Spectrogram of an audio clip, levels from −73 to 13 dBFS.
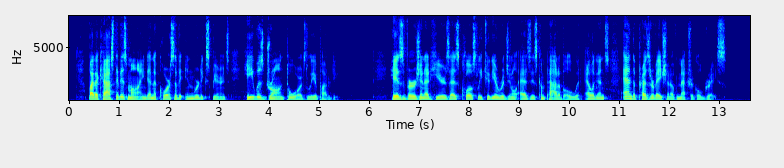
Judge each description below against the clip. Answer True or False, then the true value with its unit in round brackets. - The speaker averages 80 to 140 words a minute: False (165 wpm)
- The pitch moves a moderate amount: False (5.7 semitones)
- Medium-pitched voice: False (105 Hz)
